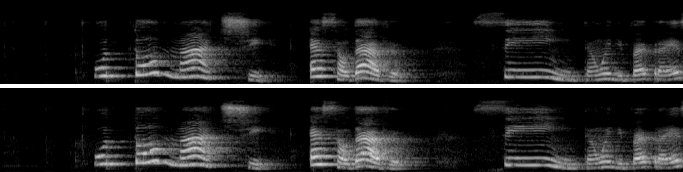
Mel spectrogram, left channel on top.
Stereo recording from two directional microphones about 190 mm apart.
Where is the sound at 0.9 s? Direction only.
40° left (ahead or behind).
